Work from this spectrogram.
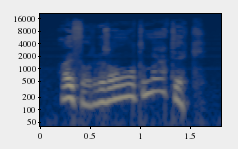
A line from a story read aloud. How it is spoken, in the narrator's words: he exclaimed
